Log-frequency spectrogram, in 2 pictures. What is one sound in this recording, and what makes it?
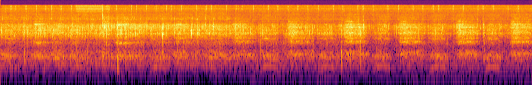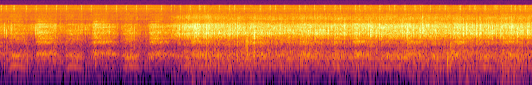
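Bicycle tyres crunch over a gravel road.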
